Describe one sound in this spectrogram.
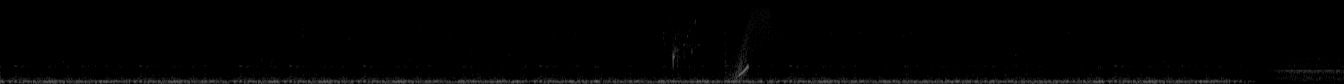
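Water in a steaming pool bubbles and hums steadily.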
